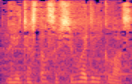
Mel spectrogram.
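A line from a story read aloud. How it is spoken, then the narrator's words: Trembling whisper. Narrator (Russian): шептала ему Алиса дрожащим голосом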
